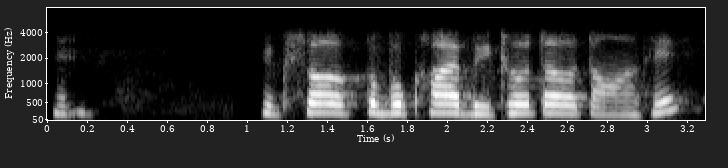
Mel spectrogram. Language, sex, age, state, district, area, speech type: Sindhi, female, 30-45, Maharashtra, Thane, urban, conversation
